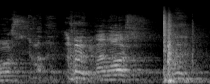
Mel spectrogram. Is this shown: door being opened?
yes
